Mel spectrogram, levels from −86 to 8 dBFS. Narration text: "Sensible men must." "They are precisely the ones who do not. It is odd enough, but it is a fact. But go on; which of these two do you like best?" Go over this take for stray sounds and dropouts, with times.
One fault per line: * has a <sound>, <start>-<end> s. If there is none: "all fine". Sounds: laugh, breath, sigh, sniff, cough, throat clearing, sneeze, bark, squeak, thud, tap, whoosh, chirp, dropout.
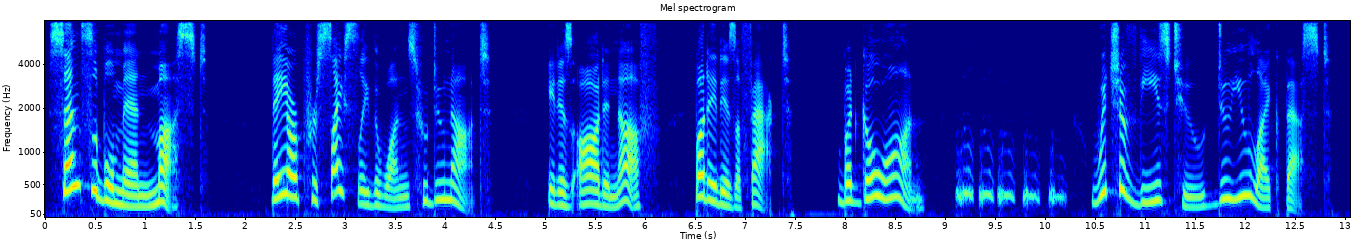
* has a laugh, 9.1-10.2 s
